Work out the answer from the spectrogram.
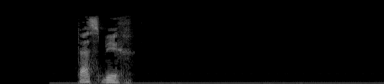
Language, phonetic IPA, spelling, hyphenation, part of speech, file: Bashkir, [tæsˈbʲiχ], тәсбих, тәс‧бих, noun, Ba-тәсбих.oga
- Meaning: prayer beads, rosary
